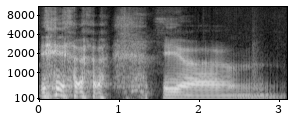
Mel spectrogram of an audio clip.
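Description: He is a man with a fairly low voice. His pitch sits on the deeper side. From Paris suburbs, Essonne. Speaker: therapist and former music producer. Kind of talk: casual interview. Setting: at home in his living room. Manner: hesitant, many fillers.

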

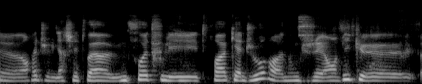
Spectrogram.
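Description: This woman speaks at a medium pitch. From Normandy, France. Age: 30s. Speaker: coffee shop owner. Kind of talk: interview. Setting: in her coffee shop. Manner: hesitant, many fillers.

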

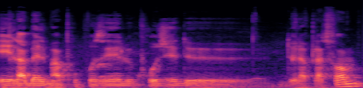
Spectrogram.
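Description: A man's very deep, low pitch, with typical pitch movement. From Benin. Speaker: workshop manager. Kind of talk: testimony. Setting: remote line. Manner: halting.

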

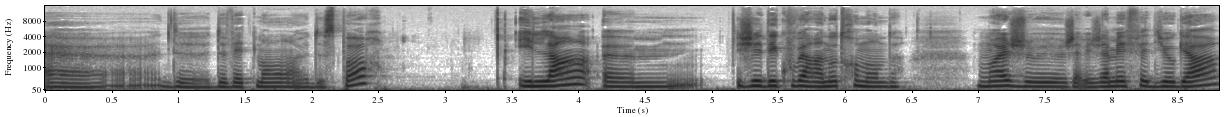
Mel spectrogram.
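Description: A woman with a medium pitch speaks at a very slow pace. Her pitch varies in an ordinary way, and she leaves long, frequent pauses. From Denmark, half Danish. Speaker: yoga studio founder and entrepreneur. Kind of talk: podcast interview. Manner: hesitant, many repeated words.

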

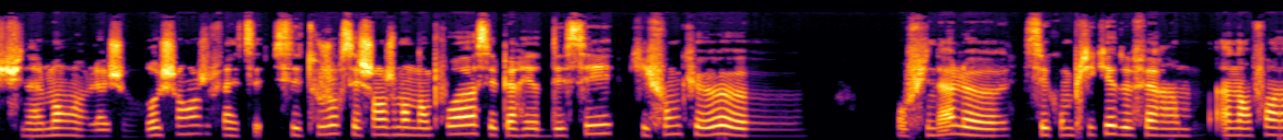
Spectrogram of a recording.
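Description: A bright, sharp tone comes through in a monotone, flat intonation at a fairly slow pace, captured in a very clean recording with a silent background and a dry, close sound with no echo. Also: woman, medium pitch for a woman. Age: 30s. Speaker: IT project manager. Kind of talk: interview testimony. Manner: hesitant.

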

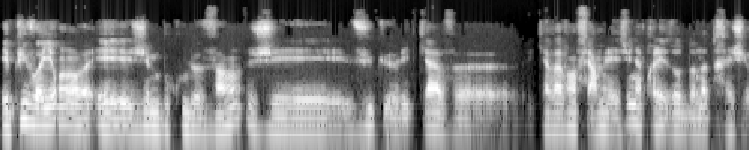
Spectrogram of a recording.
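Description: At a fairly slow pace, a man speaks against a quiet background, the sound dry and close with no echo. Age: 40s. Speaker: wine shop owner, former firefighter. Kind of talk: interview.

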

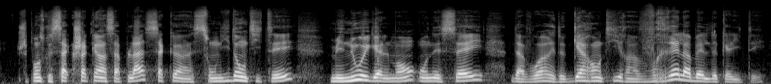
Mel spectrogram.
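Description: A man in a normal speaking voice talks at a moderate pace with a fairly high pitch and ordinary pitch variation. The sound is dry and close, with no echo. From Belgium. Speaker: beer competition organizer. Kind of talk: interview.

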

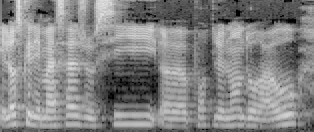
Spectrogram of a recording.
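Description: In a plain, everyday voice, a woman with a fairly low pitch speaks at a fairly slow pace with ordinary pitch variation. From Gabon. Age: 30s. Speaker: massage therapist and cosmetics entrepreneur. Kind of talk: interview.

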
